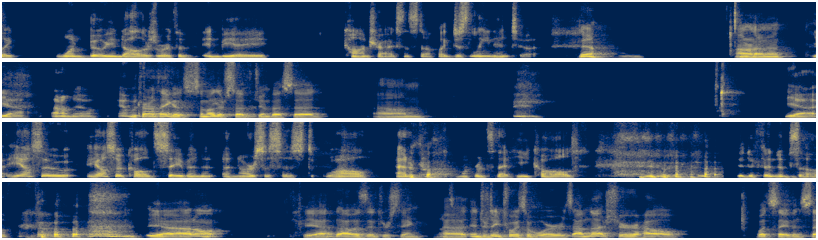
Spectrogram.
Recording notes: We have taken our talents to Zoom just with everything going on.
